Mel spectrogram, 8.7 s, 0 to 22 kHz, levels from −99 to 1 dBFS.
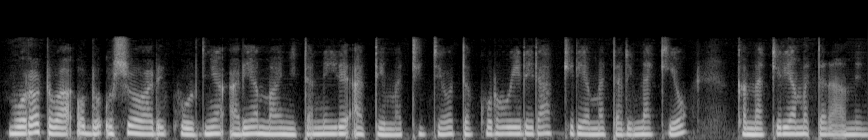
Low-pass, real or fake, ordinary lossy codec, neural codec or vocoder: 7.2 kHz; fake; none; codec, 16 kHz, 1.1 kbps, Voila-Tokenizer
